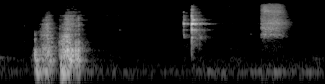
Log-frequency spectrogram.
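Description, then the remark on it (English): Glasses clink together in a toast to a good interview, a few short, bright knocks spread over a couple of seconds, with one ringing chime in the middle and quiet gaps between, no talking. “Cheers. Cheers, sir. Absolutely. To a good interview.”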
